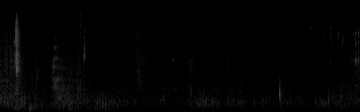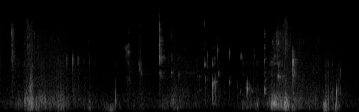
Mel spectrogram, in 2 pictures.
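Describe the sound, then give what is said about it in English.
Plastic water bottle crinkling and crackling in irregular bursts as someone drinks from it, growing louder and busier in the second half, with squishy handling sounds and no speech. “Sorry, my wife hates that water bottle because of the noise.”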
